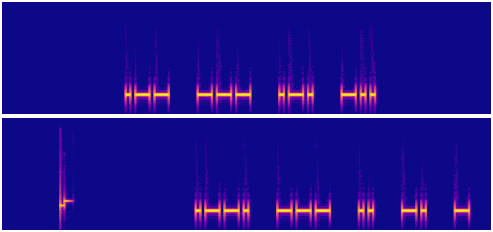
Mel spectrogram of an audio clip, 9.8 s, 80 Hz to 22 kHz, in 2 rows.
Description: Morse code, heard as a keyed tone, about 25 wpm, spaced as for 18 wpm, 700 Hz. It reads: WORD POINT
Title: 2x Character Spacing - Top 200 Words - 25wpm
